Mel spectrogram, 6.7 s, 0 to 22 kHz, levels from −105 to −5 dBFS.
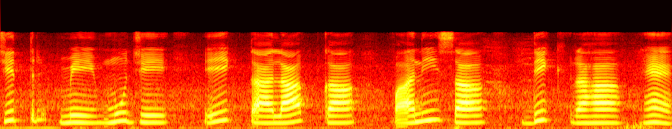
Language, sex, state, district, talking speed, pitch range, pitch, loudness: Hindi, female, Madhya Pradesh, Katni, 100 wpm, 205-235 Hz, 215 Hz, -18 LUFS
